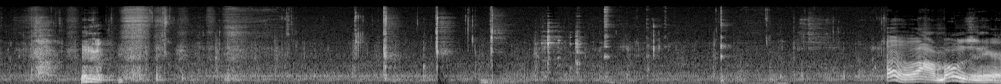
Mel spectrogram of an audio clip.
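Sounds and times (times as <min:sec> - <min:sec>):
faint steady hum: 0:00.0 - 0:10.0
chewing crunchy chicken bones: 0:01.4 - 0:09.0
fork scraping a plate: 0:05.4 - 0:08.4.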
